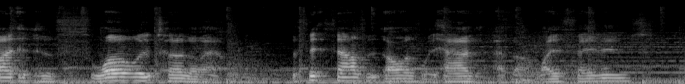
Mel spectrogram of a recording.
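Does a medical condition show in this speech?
Yes: facial palsy.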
